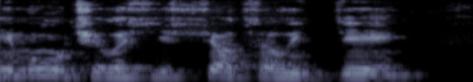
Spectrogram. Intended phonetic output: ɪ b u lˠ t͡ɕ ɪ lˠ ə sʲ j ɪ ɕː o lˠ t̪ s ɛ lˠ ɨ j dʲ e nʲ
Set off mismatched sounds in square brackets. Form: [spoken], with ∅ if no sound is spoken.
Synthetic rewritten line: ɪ [m] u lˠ t͡ɕ ɪ lˠ ə sʲ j ɪ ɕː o [∅] t̪ s ɛ lˠ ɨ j dʲ e nʲ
